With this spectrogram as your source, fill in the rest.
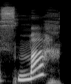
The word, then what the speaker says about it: Smart: spécial ce mot et Smart tous les mots se prononcent c'est un mot anglais d'accord monsieur Smart on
